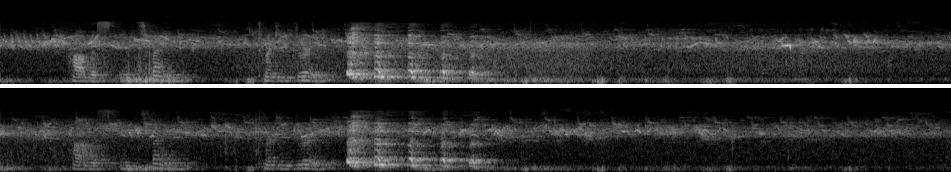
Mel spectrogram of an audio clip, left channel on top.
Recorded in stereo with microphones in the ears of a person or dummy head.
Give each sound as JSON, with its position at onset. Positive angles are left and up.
{"t": 0.7, "sound": "a woman speaking", "side_deg": 30, "distance_m": 0.6}
{"t": 3.5, "sound": "a giggle", "side_deg": 5, "distance_m": 2.0}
